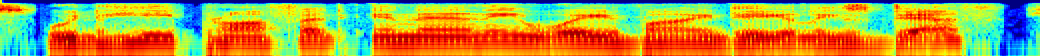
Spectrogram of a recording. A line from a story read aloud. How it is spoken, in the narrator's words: he asked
